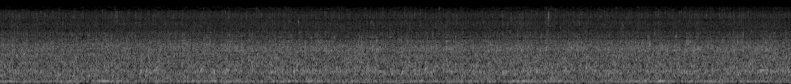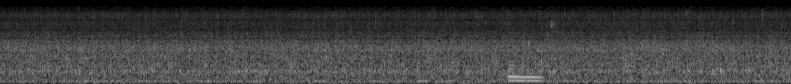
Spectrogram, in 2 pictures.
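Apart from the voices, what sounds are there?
babbling stream water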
